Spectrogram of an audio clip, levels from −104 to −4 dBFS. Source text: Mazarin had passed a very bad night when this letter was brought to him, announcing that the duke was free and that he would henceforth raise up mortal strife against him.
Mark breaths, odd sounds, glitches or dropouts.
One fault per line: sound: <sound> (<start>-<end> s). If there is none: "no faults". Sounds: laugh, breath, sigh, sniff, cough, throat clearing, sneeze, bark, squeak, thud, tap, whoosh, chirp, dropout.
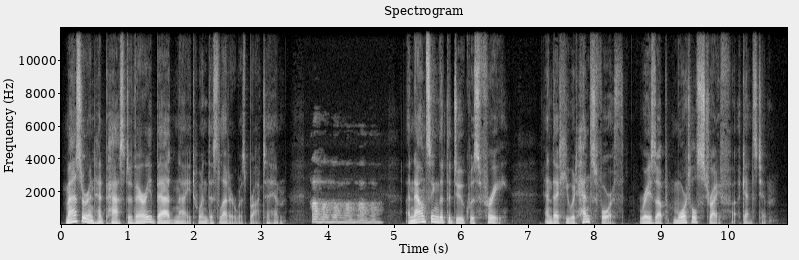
sound: laugh (3.7-4.9 s)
